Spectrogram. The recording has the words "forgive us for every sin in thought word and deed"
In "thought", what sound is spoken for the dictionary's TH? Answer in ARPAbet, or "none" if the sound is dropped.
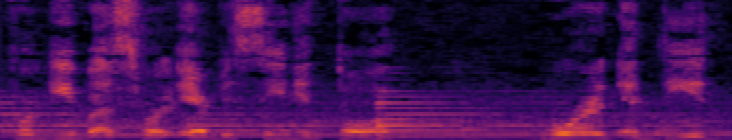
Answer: T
